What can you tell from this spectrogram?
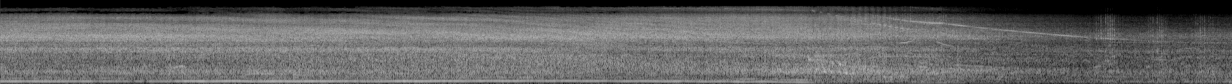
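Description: Ford 8600 Pro Farm pulling tractor's turbocharged diesel engine running flat out under load while pulling the sled, then shut off the throttle about eight seconds in as the pull ends. The engine note drops away and the turbocharger's high whine falls in pitch as it spools down.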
